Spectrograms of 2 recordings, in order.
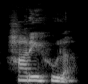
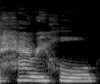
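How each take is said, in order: First: The surname is said with two syllables, like hula. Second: The surname sounds like the English word hole. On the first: "how it would be pronounced in Norwegian" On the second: "where we would say in English"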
